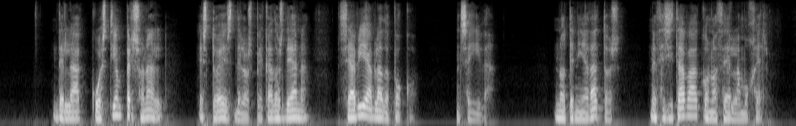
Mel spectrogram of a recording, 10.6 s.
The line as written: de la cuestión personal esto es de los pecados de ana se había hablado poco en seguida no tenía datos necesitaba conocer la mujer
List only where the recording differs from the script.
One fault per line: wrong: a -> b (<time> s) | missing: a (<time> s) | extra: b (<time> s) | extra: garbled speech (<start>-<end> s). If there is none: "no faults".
no faults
